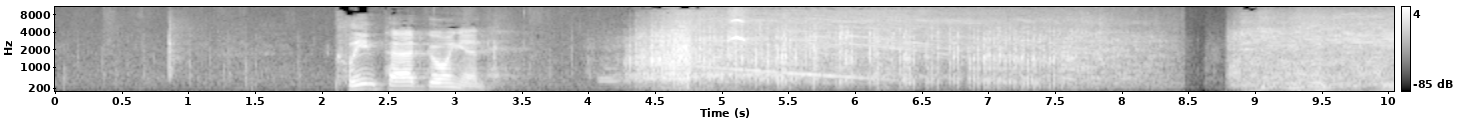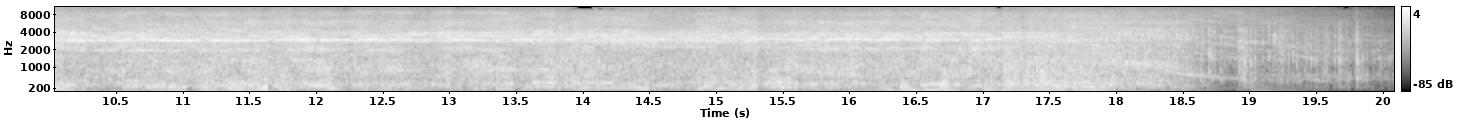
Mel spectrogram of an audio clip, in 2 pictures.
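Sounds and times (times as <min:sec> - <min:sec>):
polisher motor whine: 0:04.2 - 0:19.9.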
